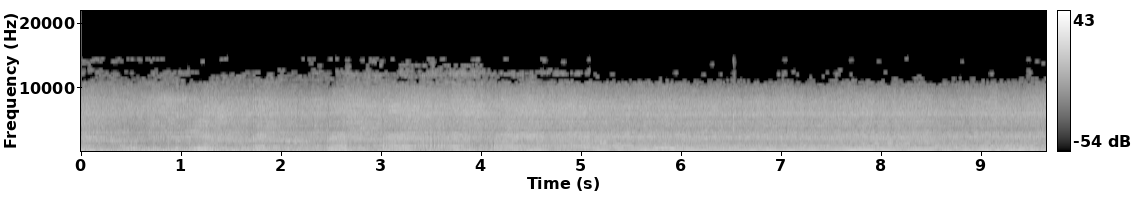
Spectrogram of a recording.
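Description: Two-stroke gasoline chainsaw revving up and down in quick bursts, then held at a steady high speed from about halfway in as it is worked into an upholstered sofa.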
